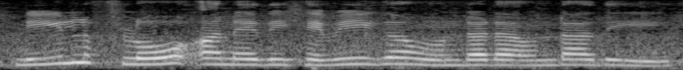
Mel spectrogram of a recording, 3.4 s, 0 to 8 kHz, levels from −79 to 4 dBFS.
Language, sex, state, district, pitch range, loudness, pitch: Telugu, female, Andhra Pradesh, Annamaya, 225-260 Hz, -15 LUFS, 235 Hz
